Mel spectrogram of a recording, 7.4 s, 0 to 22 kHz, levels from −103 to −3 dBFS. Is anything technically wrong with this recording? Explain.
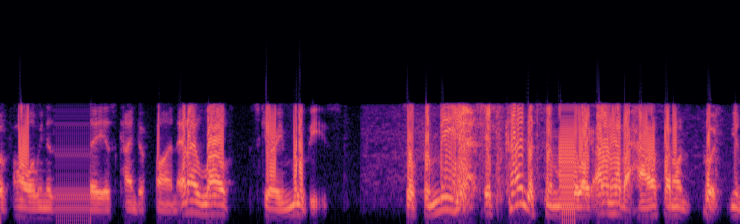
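Yes. Two faults are audible in this speech.

Integer overflow runs through the whole clip. Loud peaks are driven about 8 dB past the integer limit and wrap to the opposite sign instead of being limited. A small share of samples is affected. Each one sounds like a violent crack, much harsher than clipping.

Packet loss with the last packet repeated occurs from 0.56 to 0.90 s (340 ms) and from 5.62 to 5.74 s (120 ms), just after "yes it's kind of". Missing audio is filled by replaying the previous packet. The buzz suggests 20 ms packets. It sounds like a robotic 50 Hz stutter.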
